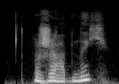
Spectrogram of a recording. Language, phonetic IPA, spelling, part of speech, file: Russian, [ˈʐadnɨj], жадный, adjective, Ru-жадный.ogg
- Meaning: 1. greedy 2. avaricious, covetous 3. selfish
